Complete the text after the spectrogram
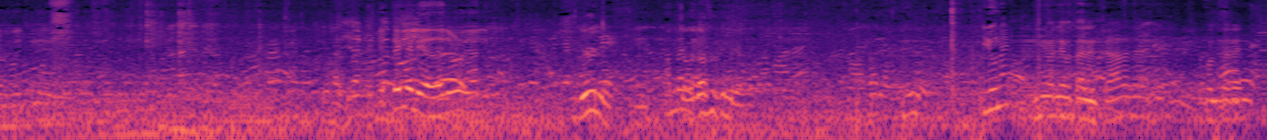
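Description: Men talk loudly and excitedly close by.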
